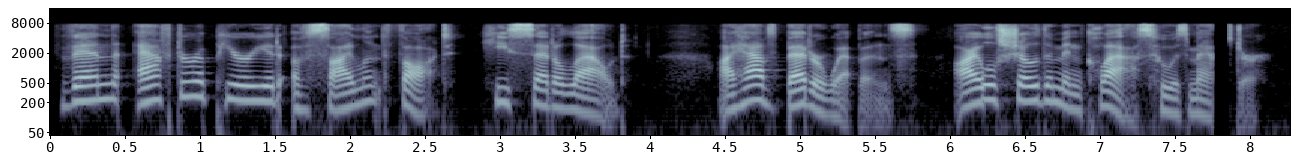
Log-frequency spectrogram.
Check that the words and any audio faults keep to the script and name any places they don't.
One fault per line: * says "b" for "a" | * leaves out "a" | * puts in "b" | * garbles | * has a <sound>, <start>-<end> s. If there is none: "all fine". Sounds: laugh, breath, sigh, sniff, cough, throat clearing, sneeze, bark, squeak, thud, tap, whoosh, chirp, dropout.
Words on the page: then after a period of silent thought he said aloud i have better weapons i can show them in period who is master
* says "will" for "can"
* says "class" for "period"
* has a dropout, 7.7-7.9 s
